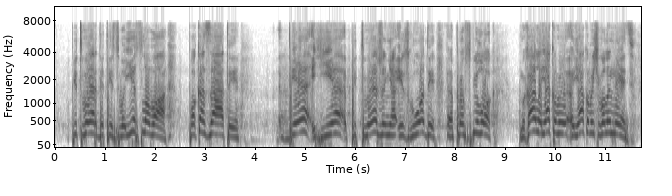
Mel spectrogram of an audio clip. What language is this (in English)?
Ukrainian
